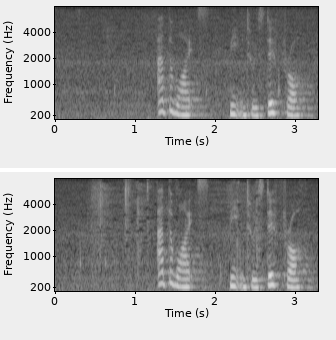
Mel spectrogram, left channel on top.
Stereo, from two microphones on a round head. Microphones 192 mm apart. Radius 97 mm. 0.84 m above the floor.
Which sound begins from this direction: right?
A woman speaking, at 1.3 s.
